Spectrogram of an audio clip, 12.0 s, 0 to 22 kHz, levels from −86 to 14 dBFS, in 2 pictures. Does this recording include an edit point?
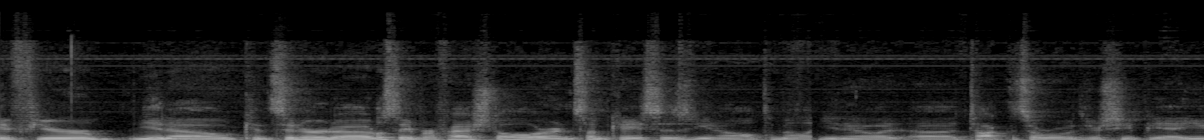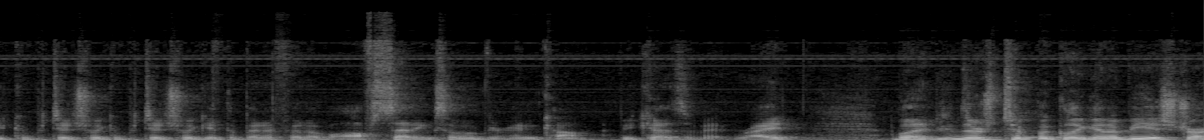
yes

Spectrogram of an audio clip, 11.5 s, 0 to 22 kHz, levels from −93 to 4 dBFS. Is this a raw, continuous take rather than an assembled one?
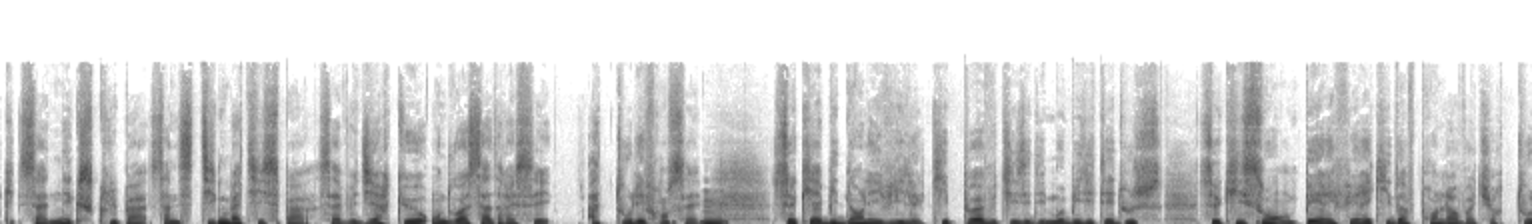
yes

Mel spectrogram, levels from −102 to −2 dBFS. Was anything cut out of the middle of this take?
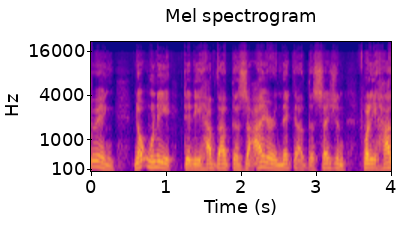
no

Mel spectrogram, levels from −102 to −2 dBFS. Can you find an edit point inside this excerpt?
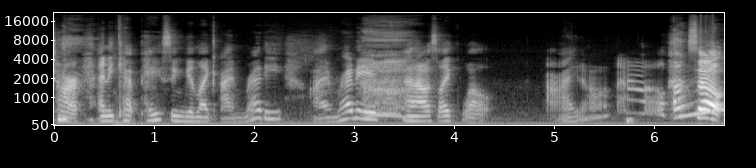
no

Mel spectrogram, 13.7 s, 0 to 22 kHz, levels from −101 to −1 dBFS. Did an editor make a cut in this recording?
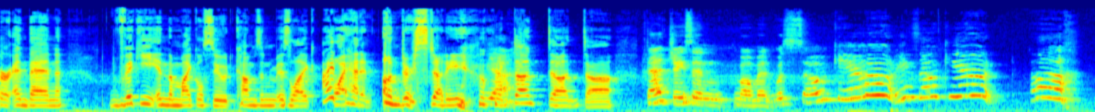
yes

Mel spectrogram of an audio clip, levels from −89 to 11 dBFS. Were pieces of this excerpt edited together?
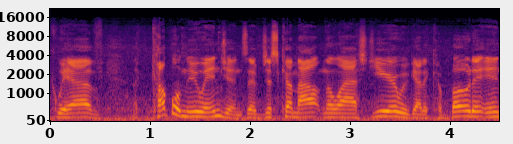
no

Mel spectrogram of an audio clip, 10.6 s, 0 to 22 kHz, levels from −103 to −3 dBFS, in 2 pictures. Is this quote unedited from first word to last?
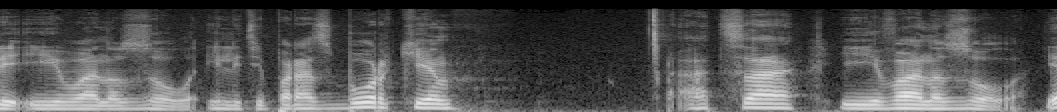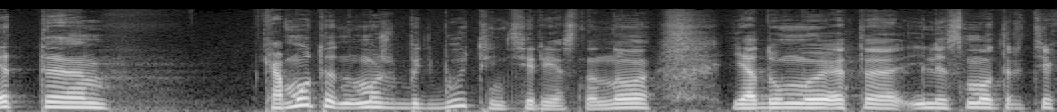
no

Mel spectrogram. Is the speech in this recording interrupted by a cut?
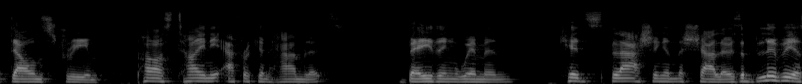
no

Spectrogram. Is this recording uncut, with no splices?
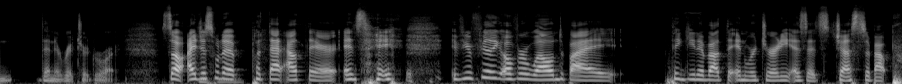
yes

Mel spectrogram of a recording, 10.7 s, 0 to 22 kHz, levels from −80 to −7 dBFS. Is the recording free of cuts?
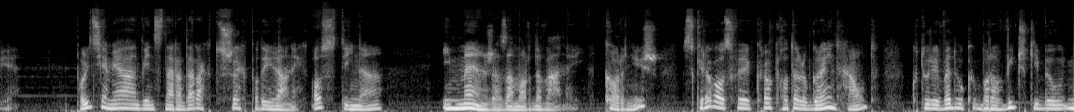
no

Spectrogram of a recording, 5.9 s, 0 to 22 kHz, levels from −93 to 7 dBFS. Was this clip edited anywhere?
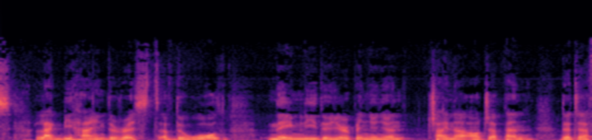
no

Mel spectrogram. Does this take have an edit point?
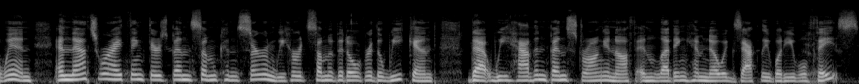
no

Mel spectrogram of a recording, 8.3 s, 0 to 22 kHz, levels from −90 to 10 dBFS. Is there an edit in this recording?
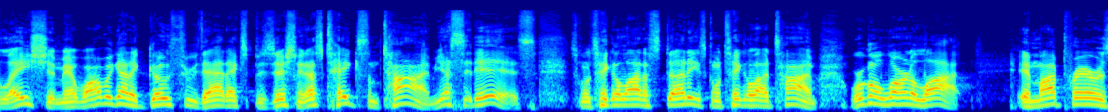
yes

